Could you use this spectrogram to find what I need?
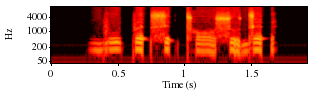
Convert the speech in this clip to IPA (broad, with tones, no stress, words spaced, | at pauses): bu˦ pɛ˦ʔsɪ˦ʔtʰɔ˨sʰṵ˦˨ dɛ˦ʔ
